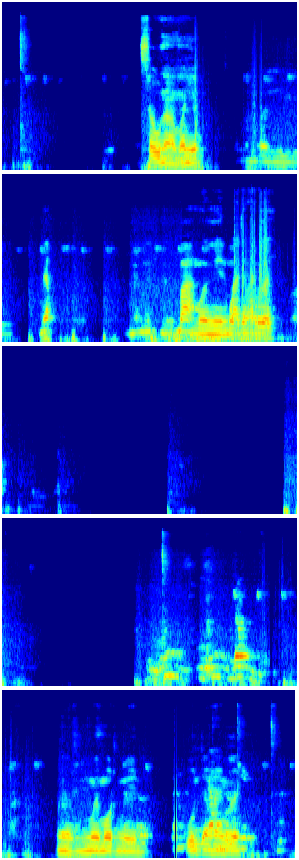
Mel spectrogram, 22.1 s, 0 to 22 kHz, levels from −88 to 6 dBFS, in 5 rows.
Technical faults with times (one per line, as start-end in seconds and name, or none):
2.88-3.89 loose connector crackle
7.90-8.86 loose connector crackle
17.17-18.31 loose connector crackle
20.28-20.31 Bluetooth stall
